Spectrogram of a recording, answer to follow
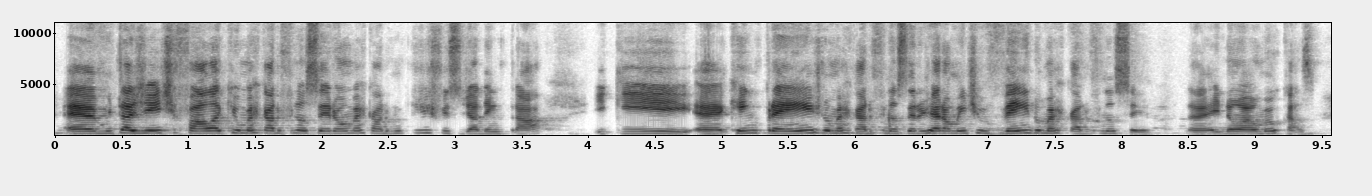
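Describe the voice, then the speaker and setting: The interview guest, a fintech founder and CEO from Salvador, Bahia, Brazil, keeps a steady tone at a quick pace, her voice a little high and fairly bright. Her answers are explanatory and conversational, with frequent "né" tags.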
